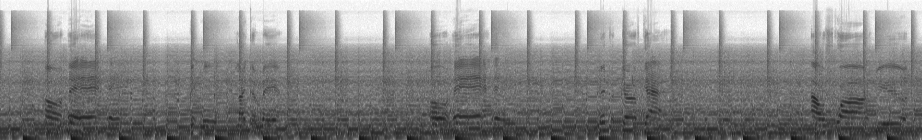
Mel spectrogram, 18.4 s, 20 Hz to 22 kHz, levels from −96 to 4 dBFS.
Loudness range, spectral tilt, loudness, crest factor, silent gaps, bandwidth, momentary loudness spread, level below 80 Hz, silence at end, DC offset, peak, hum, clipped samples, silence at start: 1 LU; -6 dB/octave; -13 LUFS; 12 dB; none; 16 kHz; 4 LU; -18 dBFS; 0 s; under 0.1%; 0 dBFS; none; under 0.1%; 0 s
